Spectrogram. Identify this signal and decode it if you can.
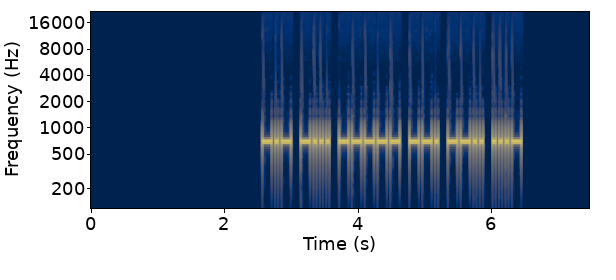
Morse code, heard as a keyed tone, about 25 wpm, 700 Hz. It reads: KB0GZV
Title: USA Call Signs - 6 Characters - Repeated 3x - 25wpm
